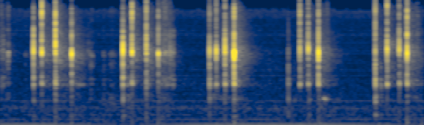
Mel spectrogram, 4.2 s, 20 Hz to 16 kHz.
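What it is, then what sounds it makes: Paper treat bucket tapped with nails. Long black-and-orange nails scratch and tap along the outside wall of a hollow printed paper or cardboard Halloween treat bucket with an orange-and-black pumpkin print, held tilted on a table. About 19 quick, dry, bright clicks come in small clusters, with faint scratchy rasps between them over a quiet background.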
